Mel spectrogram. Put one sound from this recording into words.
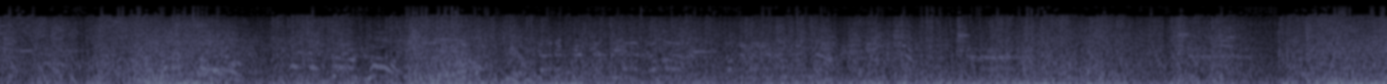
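Rifles fire in rapid bursts close by, with shots echoing off walls.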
